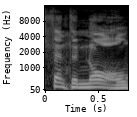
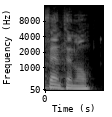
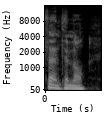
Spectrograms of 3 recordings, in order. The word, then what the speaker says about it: fentanyl: He says, "Fentinol," which is the wrong way to pronounce it. It's fentinyl, not fentinol. It's not like Tylenol. It's fentinyl.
